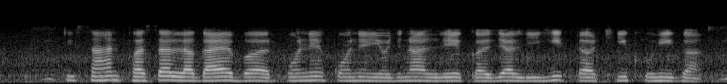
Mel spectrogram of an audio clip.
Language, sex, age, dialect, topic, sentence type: Chhattisgarhi, female, 18-24, Northern/Bhandar, agriculture, question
